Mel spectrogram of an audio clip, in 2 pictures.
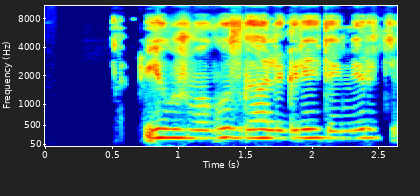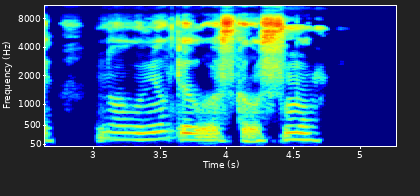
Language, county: Lithuanian, Kaunas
